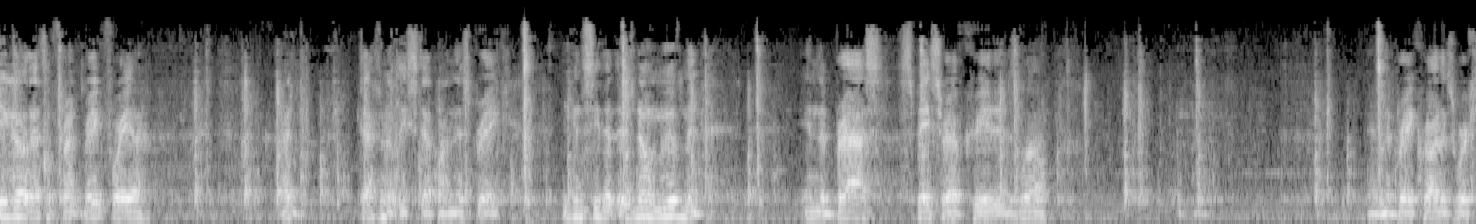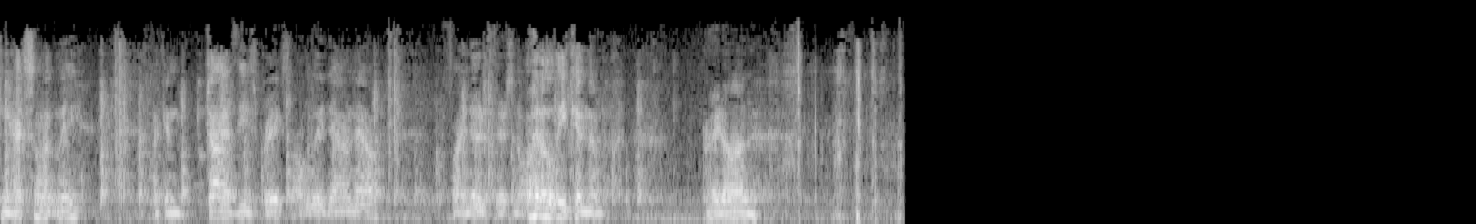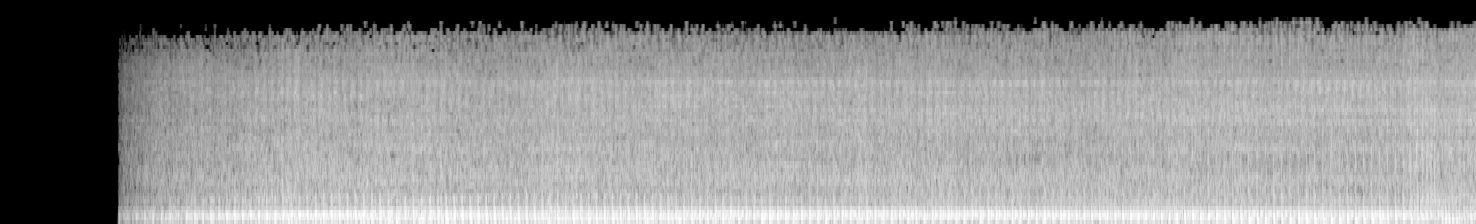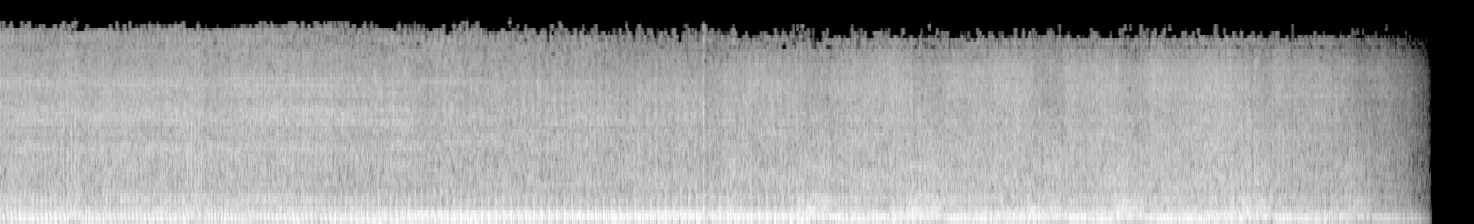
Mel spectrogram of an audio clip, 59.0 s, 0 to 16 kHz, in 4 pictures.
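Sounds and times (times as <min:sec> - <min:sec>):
motorcycle engine revving: 0:30.8 - 0:58.6.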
